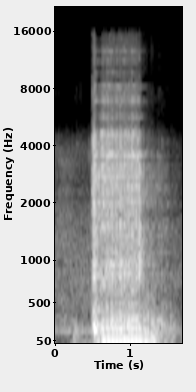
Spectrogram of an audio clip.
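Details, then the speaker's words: Yamaha 25hp outboard converted from pull start to electric start, dry test via the key switch: a short, even whirring turnover under a second with a deep low rumble; the new starter cranks properly. "you can hear it turn over so now that's the key switch"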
